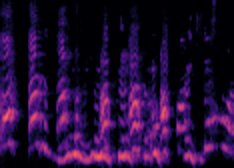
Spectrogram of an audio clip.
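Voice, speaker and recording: A woman speaks at a high pitch in a raised, projected voice. Her tone is bright and sharp. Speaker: podcast co-host. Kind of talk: casual chat. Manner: loud.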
